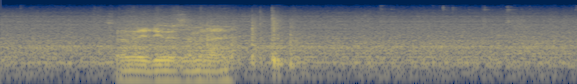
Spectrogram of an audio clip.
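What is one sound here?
A plastic lid snaps and rattles onto a plastic container.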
